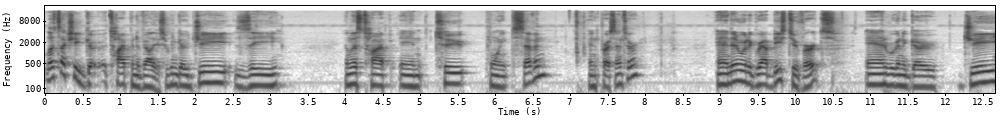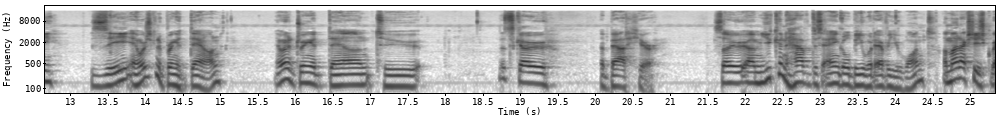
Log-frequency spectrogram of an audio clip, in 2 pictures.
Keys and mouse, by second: 1.9 g, 11.1 KP_1, 12.4 g, 19.8-21.4 middle drag, 21.4-25.3 drag.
